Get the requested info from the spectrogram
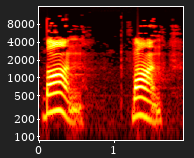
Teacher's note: today in England, R is not produced, not in most of the dialects, and of course, not at all in RP, the standard English pronunciation.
